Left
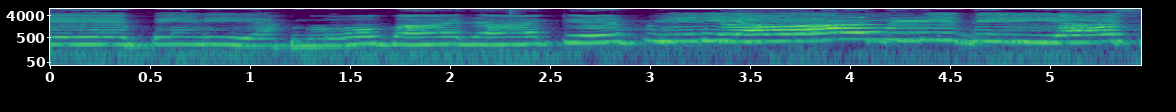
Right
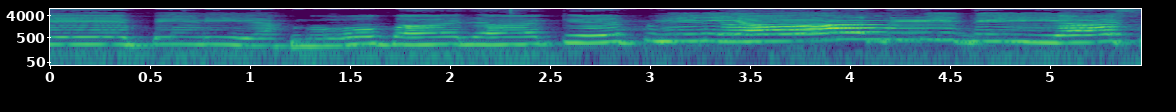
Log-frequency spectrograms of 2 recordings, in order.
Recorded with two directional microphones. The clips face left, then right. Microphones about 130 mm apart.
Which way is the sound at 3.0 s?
20° left (ahead or behind).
